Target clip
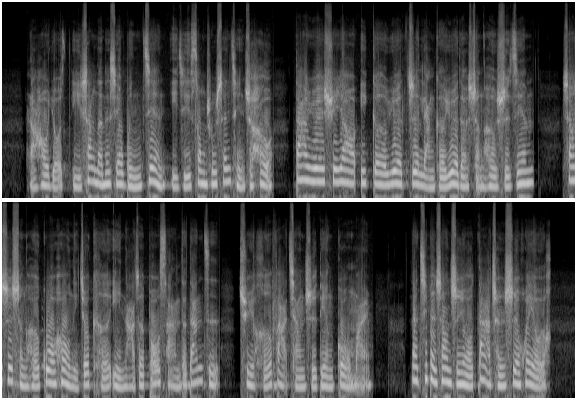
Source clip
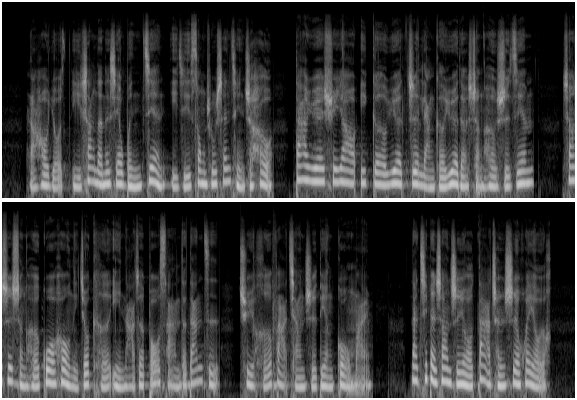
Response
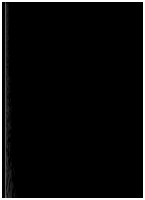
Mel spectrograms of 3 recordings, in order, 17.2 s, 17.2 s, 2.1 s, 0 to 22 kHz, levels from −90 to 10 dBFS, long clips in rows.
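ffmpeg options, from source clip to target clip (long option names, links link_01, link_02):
-filter_complex "[0:a]acrossover=split=210[link_01][link_02];[link_01]aeval=exprs='clip(val(0),-1,0.0473)':channel_layout=same[link_03];[link_03][link_02]amix=inputs=2:normalize=0,asplit=2[link_04][link_05];[link_05]highpass=frequency=720:poles=1,volume=21dB,asoftclip=type=tanh:threshold=-5.5dB[link_06];[link_04][link_06]amix=inputs=2:normalize=0,lowpass=frequency=5300:poles=1,volume=-6dB,volume=-2dB"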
